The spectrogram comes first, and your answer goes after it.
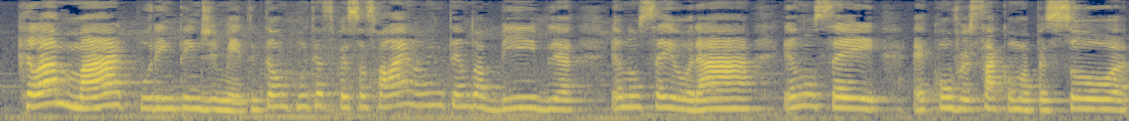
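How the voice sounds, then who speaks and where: A woman with a warm tone speaks at a fairly slow pace with hardly any pauses. Audible room echo and noticeable background noise surround her. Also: ordinary pitch variation. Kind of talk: Bible study livestream. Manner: halting, with repetitions; warm and conversational.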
